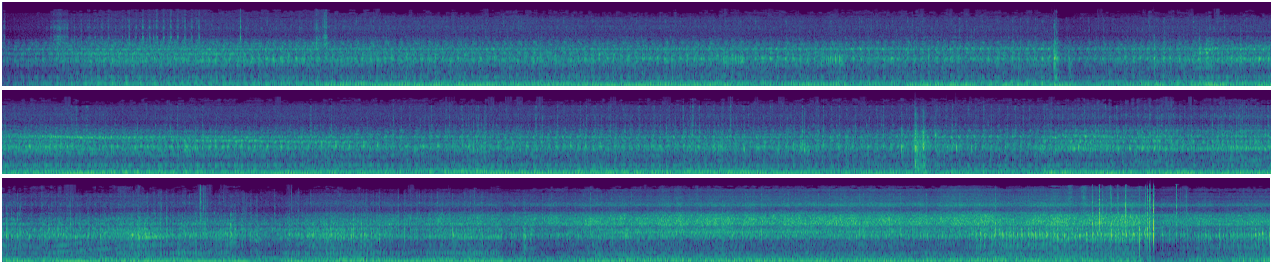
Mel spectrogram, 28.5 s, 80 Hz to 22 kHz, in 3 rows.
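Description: Honda VTX 1300's V-twin engine running with a steady low throb while the motorcycle sits at the curb, then pulling away and riding on down the street.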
